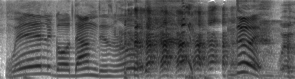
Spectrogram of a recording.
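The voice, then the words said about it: Put-on Jamaican accent while singing. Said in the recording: “he should have a Jamaican accent ... why you sound like Sebastian?”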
